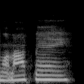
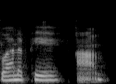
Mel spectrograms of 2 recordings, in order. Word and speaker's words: Lenape: on how it's pronounced, but it's Lenni with a long I, and then Lenape. People sometimes try to suggest a Lake Lenape, but that's, again, a different pronunciation. That's not the correct one.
